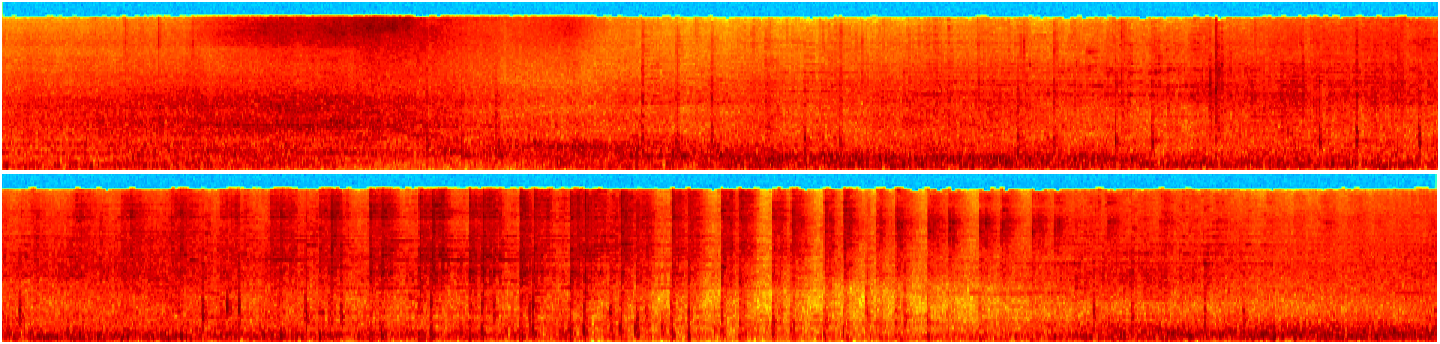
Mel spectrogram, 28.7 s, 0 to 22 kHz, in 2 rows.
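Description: A D20E diesel-electric locomotive and its freight train pass close by. A high hiss runs for a few seconds near the start as the locomotive goes by. Then the freight wagons roll past, their wheels clattering and clicking over the rail joints, the clicks thickest in the middle.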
